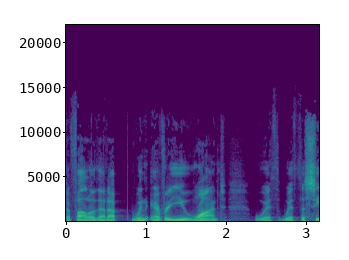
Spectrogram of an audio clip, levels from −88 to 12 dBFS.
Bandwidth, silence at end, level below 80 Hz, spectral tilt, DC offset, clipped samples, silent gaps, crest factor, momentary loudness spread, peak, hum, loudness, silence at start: 13 kHz; 0 s; -48 dBFS; -6 dB/octave; under 0.1%; under 0.1%; none; 18 dB; 10 LU; -6 dBFS; none; -25 LUFS; 0 s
